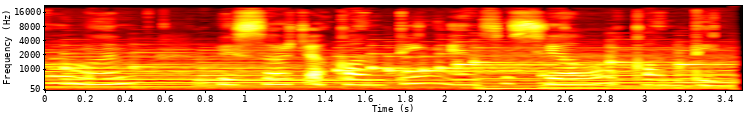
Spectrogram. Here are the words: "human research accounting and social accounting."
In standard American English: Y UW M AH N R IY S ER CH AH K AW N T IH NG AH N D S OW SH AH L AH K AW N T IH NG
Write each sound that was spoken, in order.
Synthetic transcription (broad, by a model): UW M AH N R IY S ER CH AH K AW N T IH NG AH N D S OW S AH L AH K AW N T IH NG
